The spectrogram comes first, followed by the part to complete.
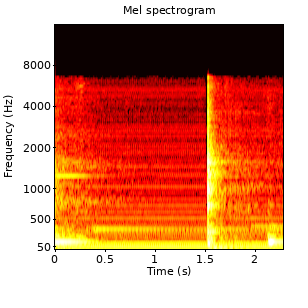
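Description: Gamelan accompaniment of a wayang golek show in a pause: a low drum tone dies away at the start and a faint held note lingers. About one and a half seconds in comes a single sharp knock with a short ring, typical of the puppeteer's wooden knocker striking the puppet chest.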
